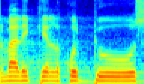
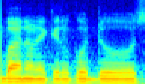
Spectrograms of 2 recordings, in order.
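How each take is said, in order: First: The phrase is said clearly and audibly. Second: The phrase is mumbled quietly and indistinctly. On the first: The speaker calls it right. "Harusnya agak" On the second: The speaker calls it wrong. "kayak yang gumam"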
